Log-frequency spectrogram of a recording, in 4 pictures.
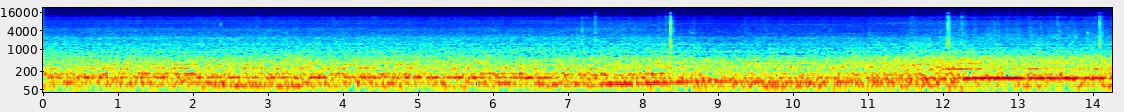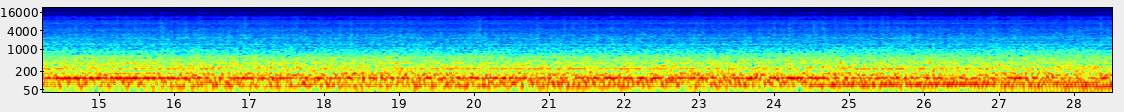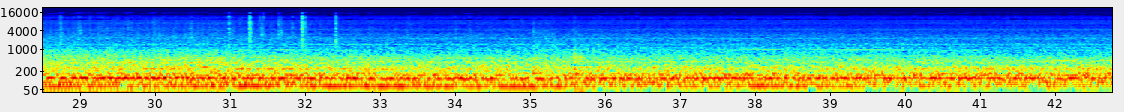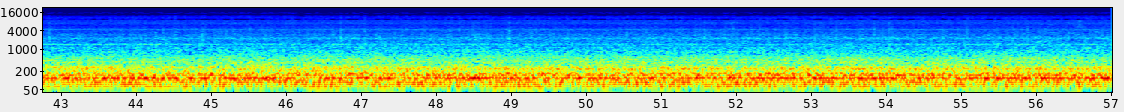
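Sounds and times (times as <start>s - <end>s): turboprop propeller drone: 0.0s - 57.0s.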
